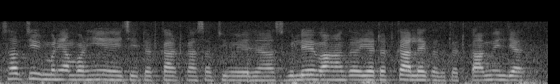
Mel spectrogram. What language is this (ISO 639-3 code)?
mai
